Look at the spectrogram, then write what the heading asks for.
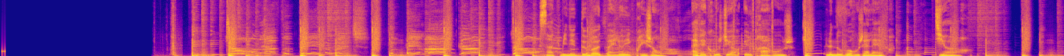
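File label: female, French; BB Rouge Dior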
